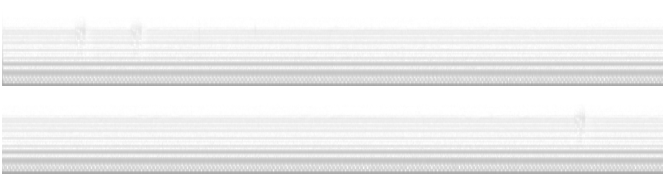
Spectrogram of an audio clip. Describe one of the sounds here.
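Footsteps sound faintly now and then.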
